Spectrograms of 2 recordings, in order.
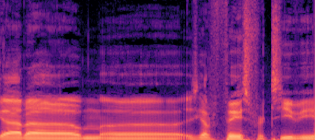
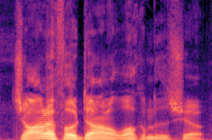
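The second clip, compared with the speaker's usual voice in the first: big host welcome; 3 semitones higher, 9 dB louder than usual. Real, not acted. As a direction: boom out the guest's name like a show host. Host introducing guest on show.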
